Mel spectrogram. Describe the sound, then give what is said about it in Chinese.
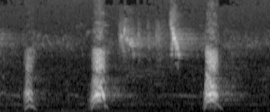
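A dog guarding its home's yard barks three times in short, sharp bursts at unfamiliar motorbikes or footsteps passing by, with an uneven pause before the last one; faint high chirping sounds drift in between the barks. “如果有陌生的机车或是脚步声经过，嗯，我与生俱来的正义感就会冷不防的冒出来，促使着我奋不顾身的冲出去吼他个乱七八糟的。”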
